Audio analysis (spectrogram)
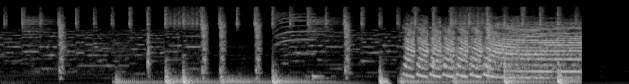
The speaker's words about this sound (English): We got the air horns going on the video. We ain't got the live air horns today.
